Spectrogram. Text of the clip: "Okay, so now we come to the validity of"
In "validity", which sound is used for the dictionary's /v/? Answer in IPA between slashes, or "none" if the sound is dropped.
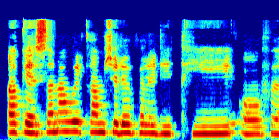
/f/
